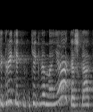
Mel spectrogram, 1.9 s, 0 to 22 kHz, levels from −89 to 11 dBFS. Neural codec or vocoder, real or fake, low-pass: none; real; 7.2 kHz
